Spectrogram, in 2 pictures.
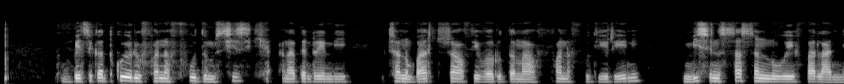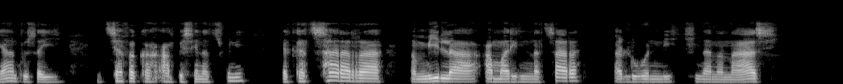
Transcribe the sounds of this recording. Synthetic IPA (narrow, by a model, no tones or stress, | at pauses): bet͡sakat̪u̥kuiɾewfanafud̪imisisi̥kʲanat̪inreni | ʈ͡ʂanumbaɾiʈ͡ʂʈ͡ʂafivaɾut̪anəfanafud̪iɾeni | misinisasanuefalaniaɳɖ͡ʐuzaj | t͡siafakəampesenat͡suni | kat͡saɾəra | miləamaɾininət͡saɾə | aluanihinananaaz̥i̥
